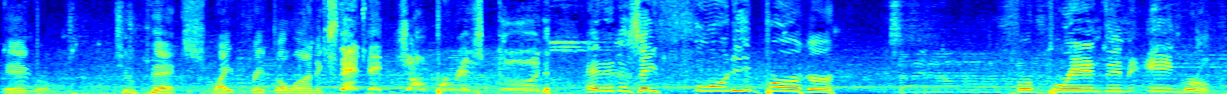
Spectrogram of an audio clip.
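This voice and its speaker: An American man calling live basketball on the radio in punchy, clipped phrases that can burst into shouts. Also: extremely high pitch, very animated, slow pace. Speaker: radio play-by-play announcer. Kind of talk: excited live basketball commentary. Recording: noisy live arena broadcast. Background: arena noise and basketball bounces.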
